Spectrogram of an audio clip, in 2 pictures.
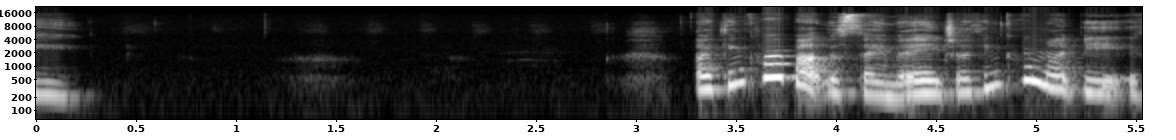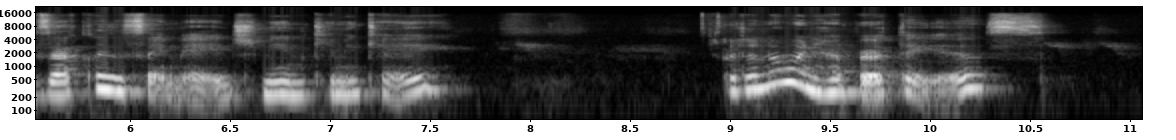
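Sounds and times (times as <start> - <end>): makeup brush strokes on skin: 0.0 - 5.4.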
